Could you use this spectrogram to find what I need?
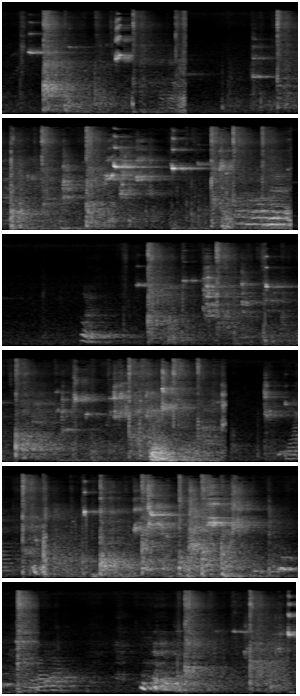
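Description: Sneakers squeak on the hall floor.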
